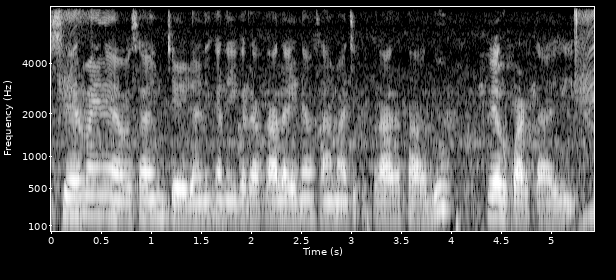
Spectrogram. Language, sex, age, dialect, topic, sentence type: Telugu, female, 31-35, Central/Coastal, agriculture, statement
